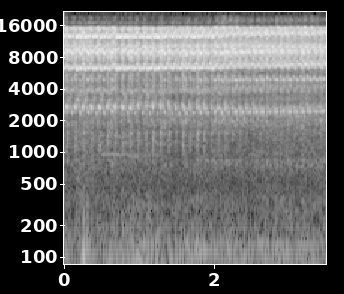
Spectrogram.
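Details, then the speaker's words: Maspion electric fan making a loud, steady, high-pitched squeal with a faint hum while spinning, before repair; fix applied was lubricating with baby telon oil to remove the noise. "ya teman-teman ini suara nyaring cukup keras berisiknya"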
